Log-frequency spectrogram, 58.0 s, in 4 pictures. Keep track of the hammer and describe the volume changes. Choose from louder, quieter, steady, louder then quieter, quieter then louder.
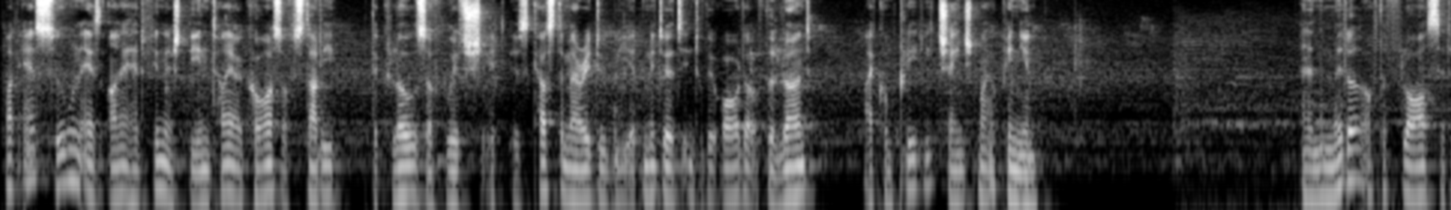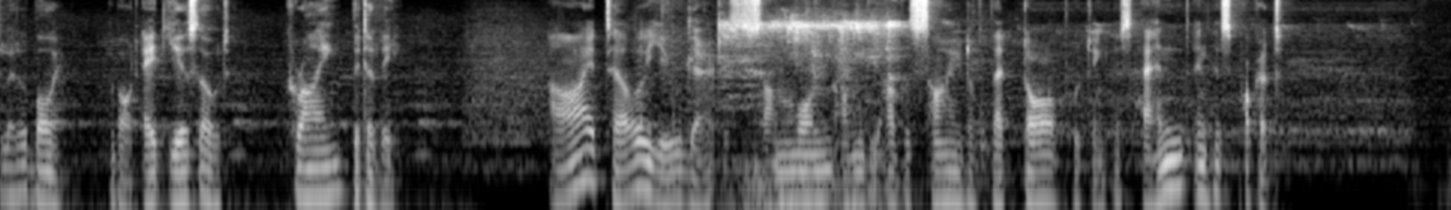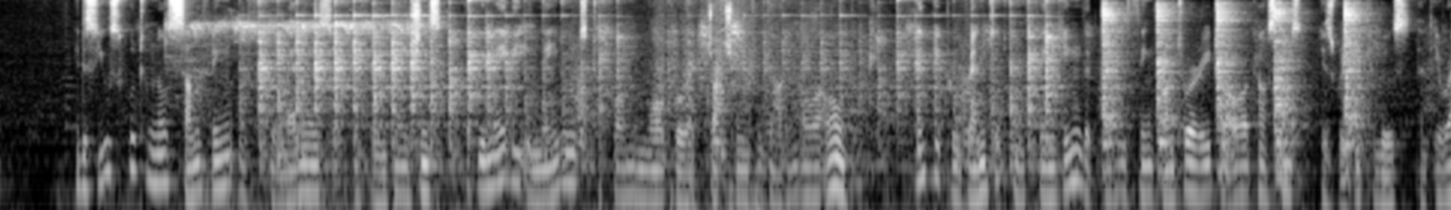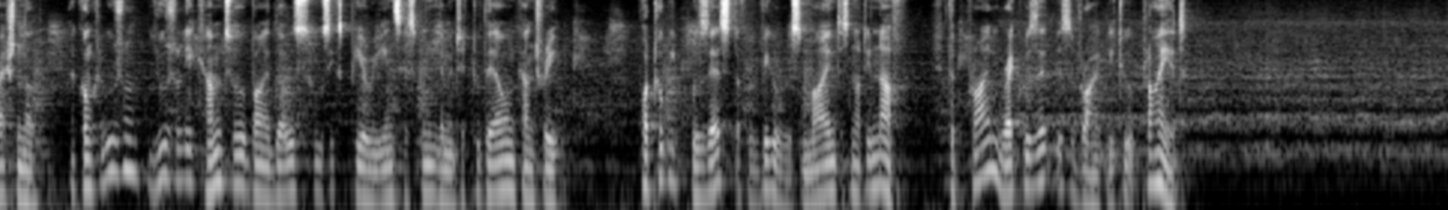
quieter then louder.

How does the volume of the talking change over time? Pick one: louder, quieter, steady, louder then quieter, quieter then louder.
steady.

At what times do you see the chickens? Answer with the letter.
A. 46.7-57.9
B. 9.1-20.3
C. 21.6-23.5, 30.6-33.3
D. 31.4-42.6
C.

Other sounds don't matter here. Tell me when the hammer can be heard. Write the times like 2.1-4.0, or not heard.
31.4-42.6.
